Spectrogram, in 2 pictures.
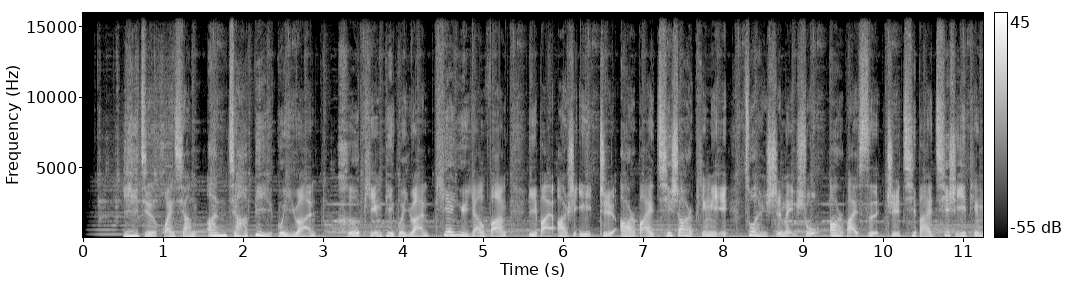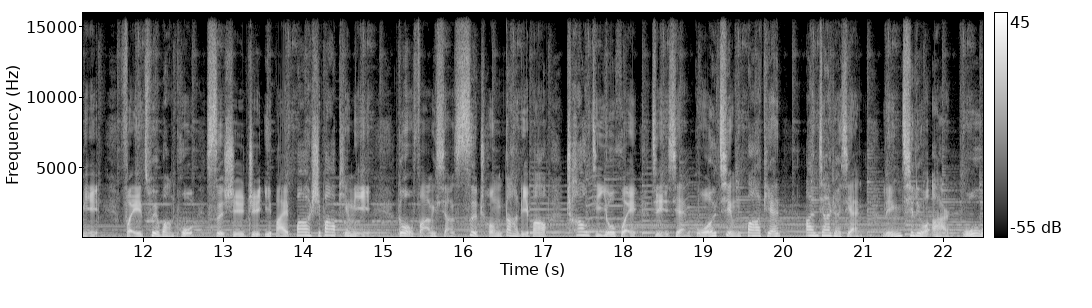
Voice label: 男 中文 广告类 房产; 碧桂园

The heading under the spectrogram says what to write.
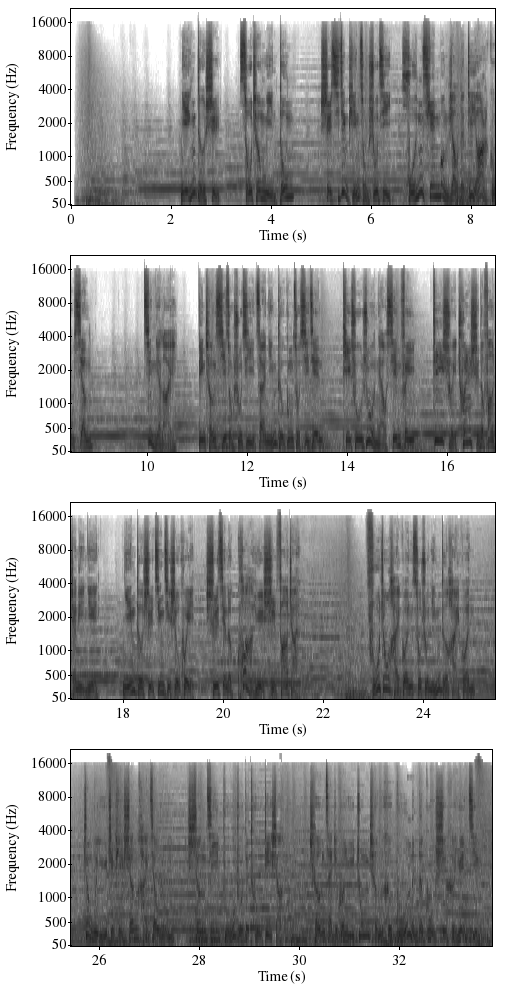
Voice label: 男 党政汇报; 宁德海关

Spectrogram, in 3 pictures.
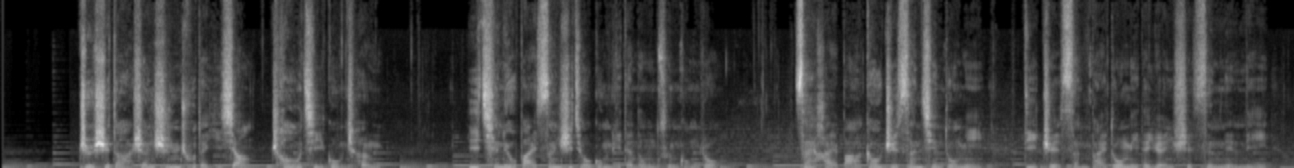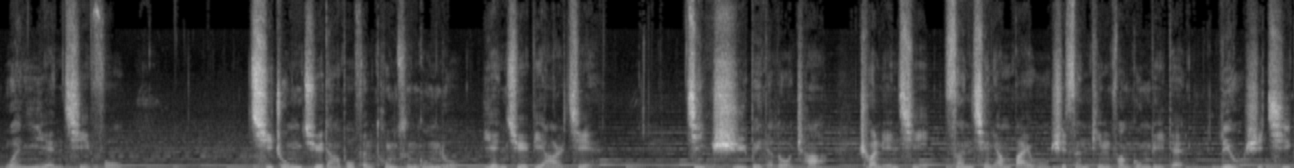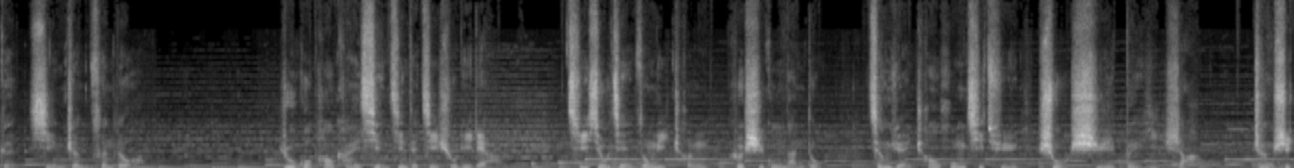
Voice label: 男 纪录片; 任家古宅

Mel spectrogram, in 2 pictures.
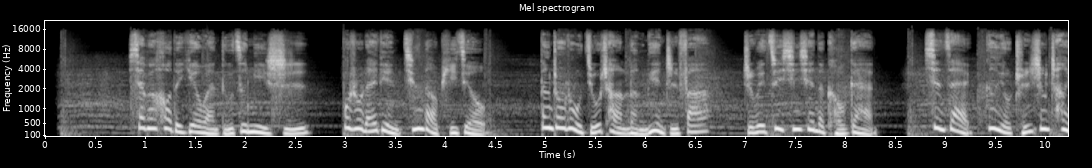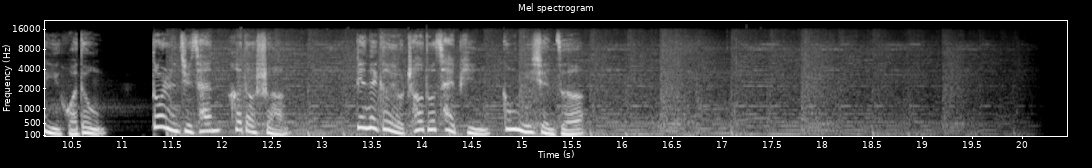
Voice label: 女 促销; 青岛啤酒

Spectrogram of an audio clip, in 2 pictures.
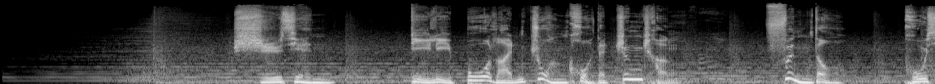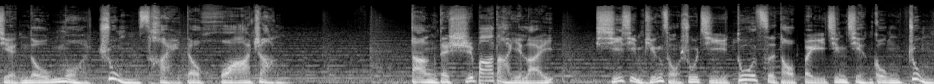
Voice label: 男 专题 大气浑厚; 黄南州

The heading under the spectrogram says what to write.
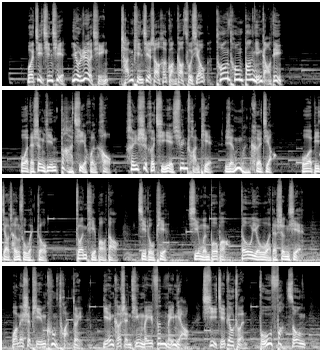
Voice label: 男 角色 宣传广告

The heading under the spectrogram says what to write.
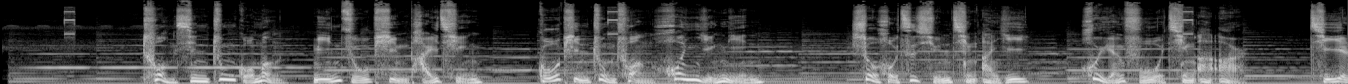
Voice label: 男 彩铃

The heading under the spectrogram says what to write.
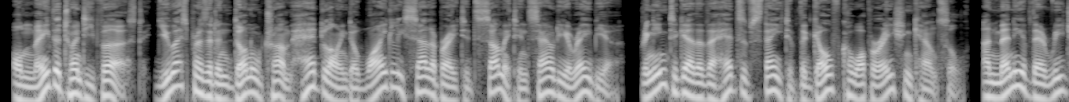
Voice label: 新闻播报

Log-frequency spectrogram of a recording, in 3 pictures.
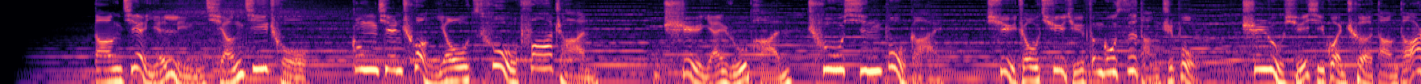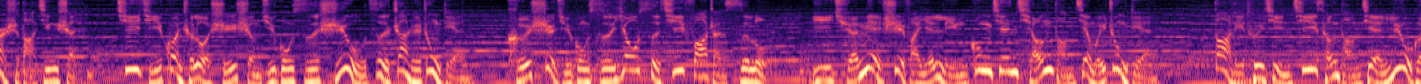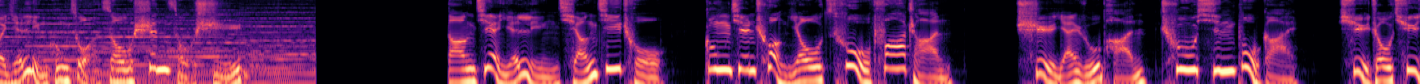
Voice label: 男, 党建, 大气; 叙州烟草

